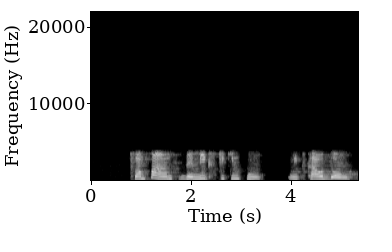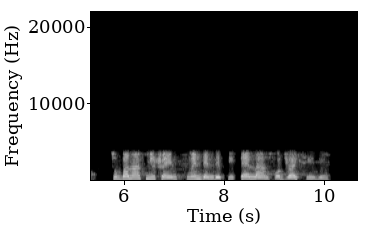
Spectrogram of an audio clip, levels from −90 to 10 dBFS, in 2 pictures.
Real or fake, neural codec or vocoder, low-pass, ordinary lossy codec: real; none; 3.6 kHz; Opus, 16 kbps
